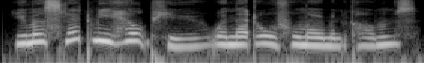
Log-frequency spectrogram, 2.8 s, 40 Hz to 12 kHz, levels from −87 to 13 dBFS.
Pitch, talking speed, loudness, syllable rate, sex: 225 Hz, 235 wpm, -17 LUFS, 5.2 syllables/s, female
